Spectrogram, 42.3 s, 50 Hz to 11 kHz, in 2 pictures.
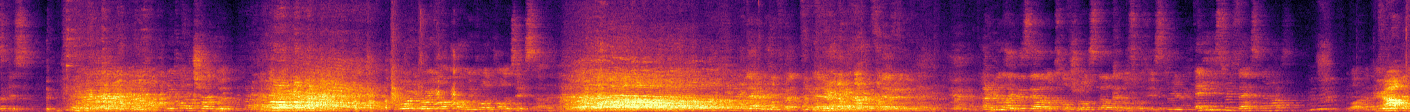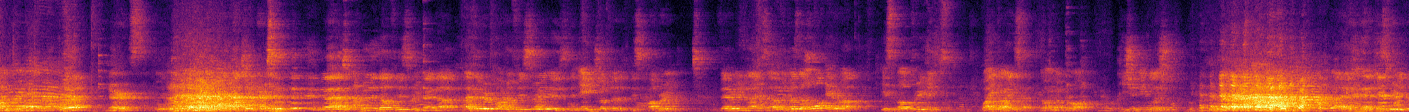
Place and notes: No., Chenggong 2nd Street, Zhubei City, Hsinchu County, Taiwan - Stand-up Comedy at Ruban Bistro
A few minutes from Chiu Ka-Un's set, part of a comedy night hosted by Sam Yarbs. The audience eats and drinks while enjoying the performance at Ruban Bistro (in operation from 2019-2021). Stereo mics (Audiotalaia-Primo ECM 172), recorded via Olympus LS-10.
新竹縣, 臺灣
